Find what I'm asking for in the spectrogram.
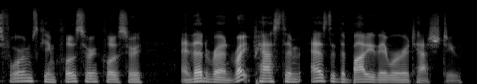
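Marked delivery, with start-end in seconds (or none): none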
